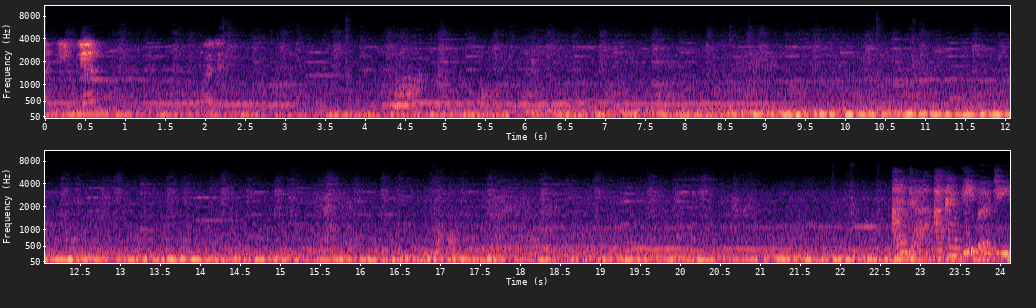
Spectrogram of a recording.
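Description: Siemens Inspiro metro train running, heard from the driver's cab: a steady low rumble with a traction-motor whine that drifts slightly in pitch as the speed changes.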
